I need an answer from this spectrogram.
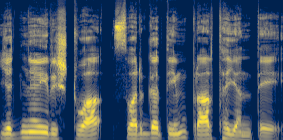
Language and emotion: Kannada, neutral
